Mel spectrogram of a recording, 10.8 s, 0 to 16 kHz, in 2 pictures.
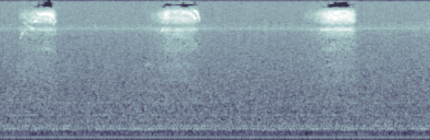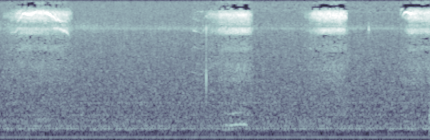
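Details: Sleeping pug puppy: short airy, whistling snores recurring every 1.5 to 2 seconds, roughly 35 a minute; snoring.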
